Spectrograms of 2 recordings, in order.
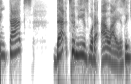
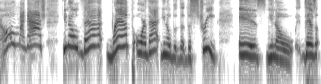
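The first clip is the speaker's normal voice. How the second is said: put-on high, whiny child voice, louder at the end; hurt child; 8 semitones higher, 3 dB louder than usual. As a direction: play a small kid complaining about a fall. Voicing a crying hurt child.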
